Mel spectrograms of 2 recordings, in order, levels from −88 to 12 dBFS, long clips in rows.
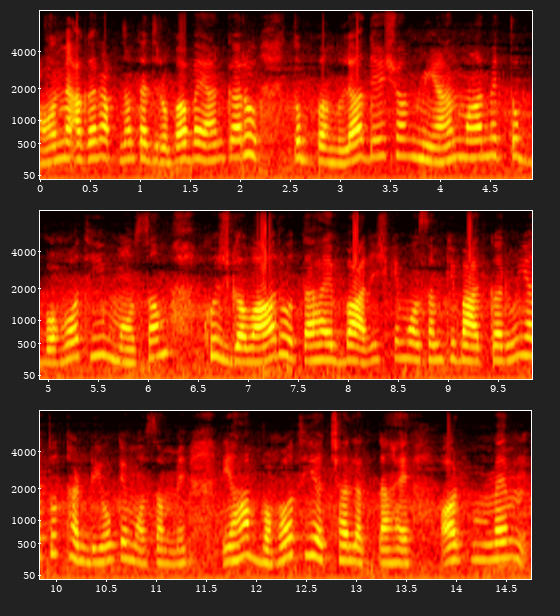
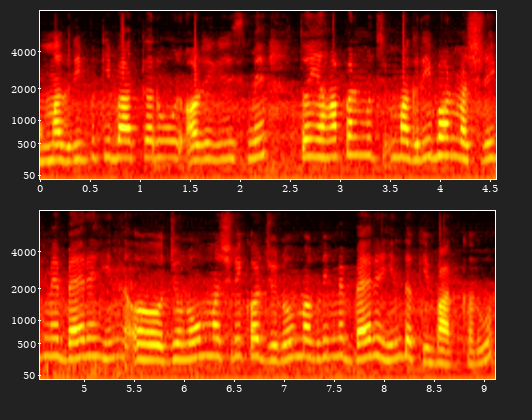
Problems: constant background noise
